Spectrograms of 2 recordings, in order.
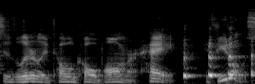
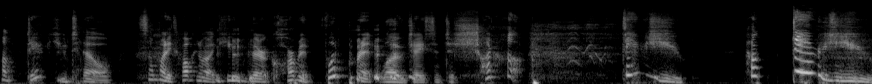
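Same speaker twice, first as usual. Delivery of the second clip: shaming rant, pitch swooping up and down; 4 semitones higher than usual. Scolding another speaker for saying shut up: Greta Thunberg impression. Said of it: "That was my Greta, uh, Thunberg ... impression".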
